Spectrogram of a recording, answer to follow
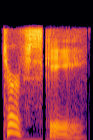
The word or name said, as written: turfski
